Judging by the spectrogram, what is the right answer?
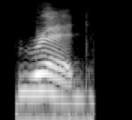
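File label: "red", American English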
